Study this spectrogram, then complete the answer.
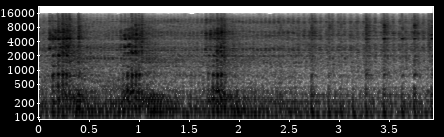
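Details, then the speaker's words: Yamaha 125ZR two-stroke, standard block, 125 carburetor, standard exhaust, mileage 29,000: crisp crackle picking up cleanly through quick throttle blips and settling back, no knocks or rattles; normal, running sweet. "Yang ni jalan exhaust standard je. Bunyi sedap."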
